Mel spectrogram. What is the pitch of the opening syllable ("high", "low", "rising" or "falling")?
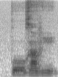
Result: low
